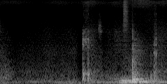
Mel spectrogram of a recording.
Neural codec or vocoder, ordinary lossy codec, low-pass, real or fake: codec, 44.1 kHz, 0.9 kbps, DAC; none; none; fake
